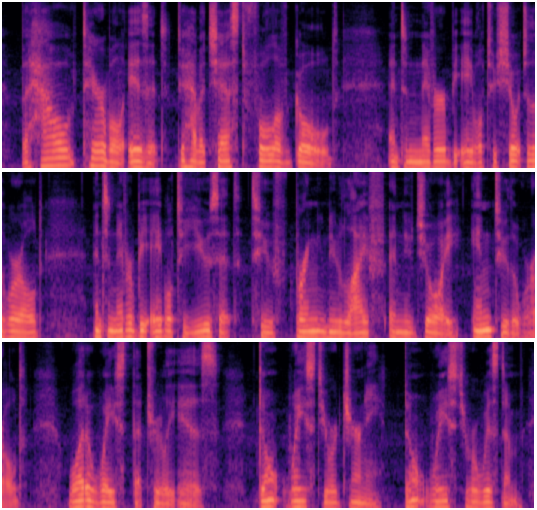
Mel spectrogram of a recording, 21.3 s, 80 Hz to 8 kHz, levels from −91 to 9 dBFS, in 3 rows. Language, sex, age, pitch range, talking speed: English, male, 40-59, 95-110 Hz, 155 wpm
